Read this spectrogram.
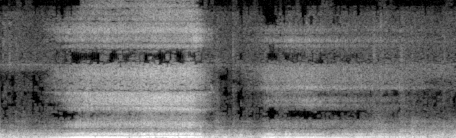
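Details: Rottweiler, a large dog, in a deep daytime sleep, giving a loud, low, rumbling snore on the in-breath, then a softer breath out; snoring.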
